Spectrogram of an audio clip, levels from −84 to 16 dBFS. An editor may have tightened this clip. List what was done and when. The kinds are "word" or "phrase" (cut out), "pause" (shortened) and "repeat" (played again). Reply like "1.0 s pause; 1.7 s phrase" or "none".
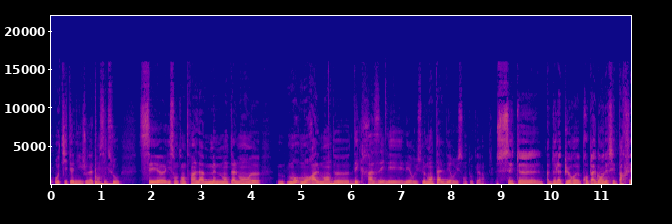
none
